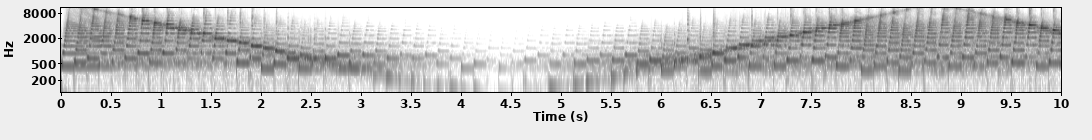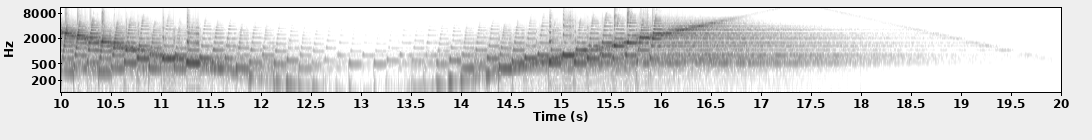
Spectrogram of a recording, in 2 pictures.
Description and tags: ARP C - var 9
ARPS C - I took a self created sound from Gladiator VSTi within Cubase 5, played some chords on a track and used the build in arpeggiator of Cubase 5 to create a nice arpeggio. Finally I did send the signal through several NI Reaktor effects to polish the sound even further. 8 bar loop with an added 9th and 10th bar for the tail at 4/4 120 BPM. Enjoy!
120bpm, arpeggio, harmonic, melodic, sequence, synth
